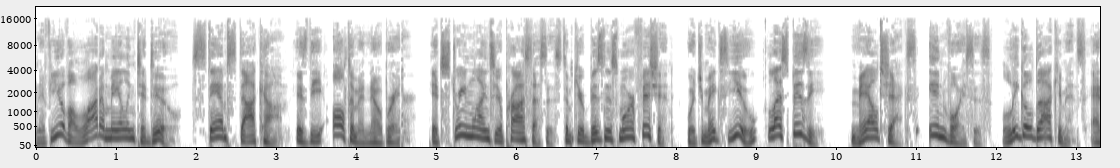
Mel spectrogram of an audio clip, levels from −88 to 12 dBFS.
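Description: Speech with three brief glitches, at 4.53–4.59 s, 6.68–6.71 s and 10.54–10.57 s, each a skip forward followed by a chirp, noise burst or short hole spanning about one to two 26.1 ms frames. A likely broken MP3 bit reservoir after dropped frames; spectrograms show broadband vertical smears, waveforms abrupt discontinuities.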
